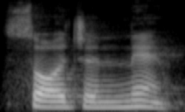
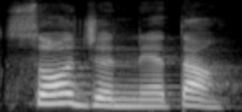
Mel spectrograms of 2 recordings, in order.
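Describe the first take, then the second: First: सौजन्य lower, stopping at "nya"; correct form. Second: सौजन्यता slowly, with final "taa"; incorrect form. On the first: Teacher correcting the class, सौजन्य without "taa". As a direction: say सौजन्य as sau-jan-ya. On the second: Teacher showing a mistake, सौजन्यता with extra "taa". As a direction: say सौजन्यता as sau-jan-ya-taa. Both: Shown as a demonstration. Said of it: "नहीं".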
